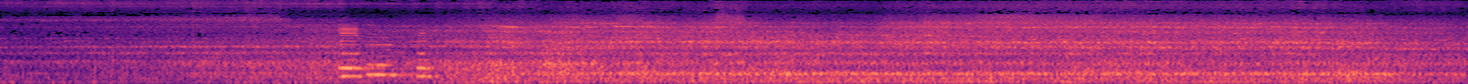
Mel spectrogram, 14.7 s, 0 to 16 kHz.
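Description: Thameslink Class 700 electric multiple unit approaching and running past the platform at speed, its noise building over the first few seconds. A few short horn toots sound about three and a half seconds in, followed by a steady run-past with a held whine.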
